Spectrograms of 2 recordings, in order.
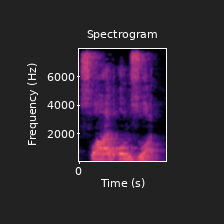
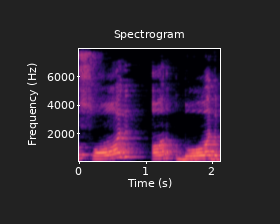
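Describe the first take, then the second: First: The second name begins with a z sound. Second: The second name begins with a d sound. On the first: The speaker calls it wrong. "ये पाकिस्तानी एक्सेंट या उर्दू एक्सेंट में आता है" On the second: The speaker calls it right. "Arabic accent की बात करें तो"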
